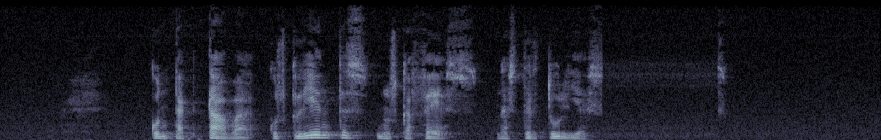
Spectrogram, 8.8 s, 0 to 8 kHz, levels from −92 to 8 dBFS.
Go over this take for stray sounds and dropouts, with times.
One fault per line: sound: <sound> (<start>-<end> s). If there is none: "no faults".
no faults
